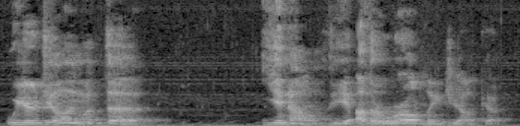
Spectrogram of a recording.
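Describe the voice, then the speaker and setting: In an echoey room with faint music, a man plays a wisecracking scientist in a radio play. He is low-voiced, dry and teasing with his colleagues. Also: animated, normal speed, a little mellow, lightly acted. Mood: joking. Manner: dry, joking.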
